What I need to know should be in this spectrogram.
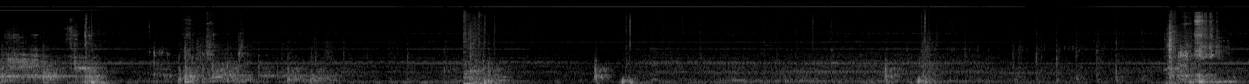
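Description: Old computer equipment hums steadily.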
